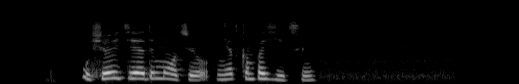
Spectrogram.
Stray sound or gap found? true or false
false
